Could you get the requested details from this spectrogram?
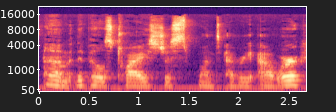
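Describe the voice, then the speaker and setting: A woman's voice: fairly low pitch, fairly even intonation, measured pace, a little hiss or hum. A woman chatting casually to camera as a vlogger, in an informal, everyday way. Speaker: running vlogger.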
